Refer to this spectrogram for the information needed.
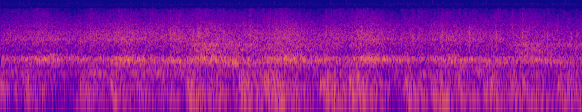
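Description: A large stadium crowd applauds and roars for Piqué, who is about to be substituted, in a dense, steady wash of sound that stays loud and unbroken for several seconds, with no single voice standing out.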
